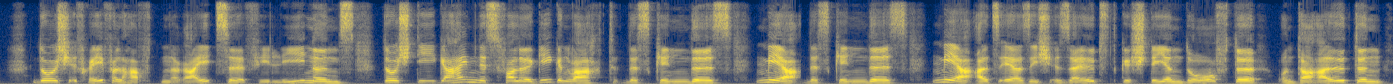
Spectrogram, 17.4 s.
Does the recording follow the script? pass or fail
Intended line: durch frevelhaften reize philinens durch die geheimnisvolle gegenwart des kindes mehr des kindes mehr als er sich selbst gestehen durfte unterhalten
pass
